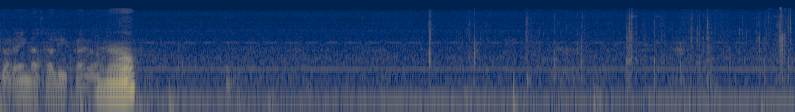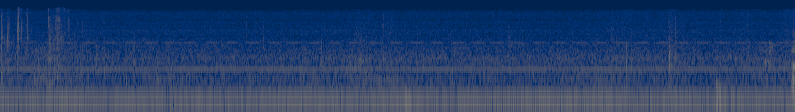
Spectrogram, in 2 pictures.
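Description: Small clicks sound as an elderly man handles a metal rod.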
